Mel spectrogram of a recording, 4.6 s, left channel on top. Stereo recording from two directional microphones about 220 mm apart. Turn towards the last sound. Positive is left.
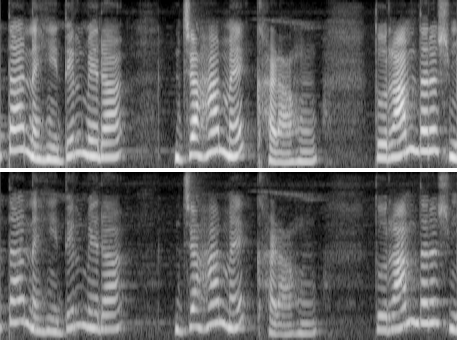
turn(degrees=40)  # may be behind; listen again after turning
